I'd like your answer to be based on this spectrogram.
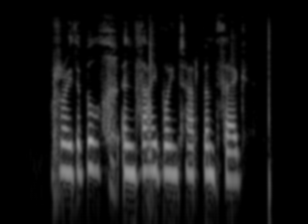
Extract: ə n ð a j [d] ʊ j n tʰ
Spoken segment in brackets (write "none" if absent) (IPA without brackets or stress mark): b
